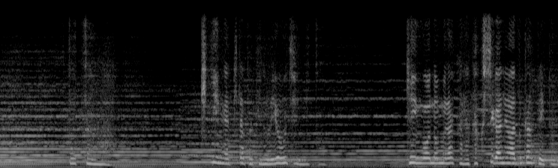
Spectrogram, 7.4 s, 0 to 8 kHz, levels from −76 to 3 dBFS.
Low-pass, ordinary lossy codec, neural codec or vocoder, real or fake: 7.2 kHz; none; codec, 16 kHz, 6 kbps, DAC; fake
